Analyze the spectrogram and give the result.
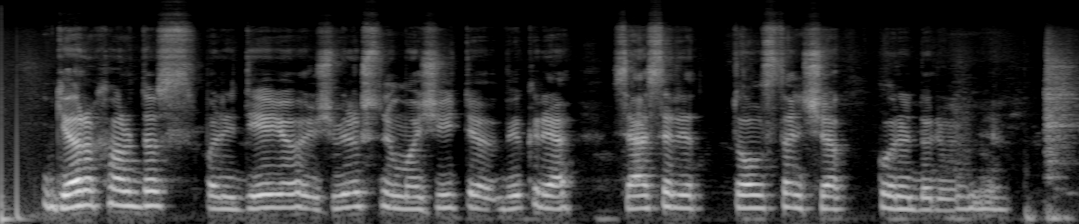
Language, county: Lithuanian, Vilnius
